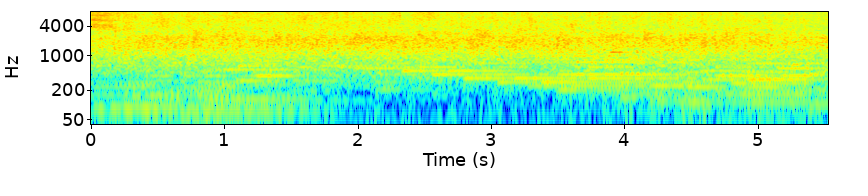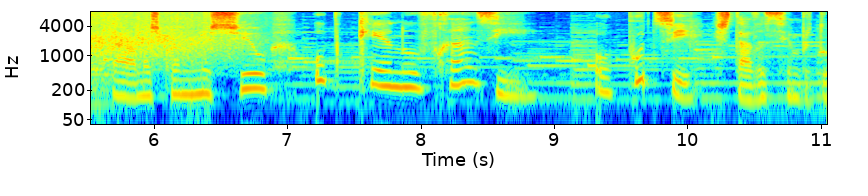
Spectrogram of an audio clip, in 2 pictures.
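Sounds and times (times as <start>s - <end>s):
applause and ovations: 0.0s - 7.1s
speech: 6.0s - 11.0s.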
